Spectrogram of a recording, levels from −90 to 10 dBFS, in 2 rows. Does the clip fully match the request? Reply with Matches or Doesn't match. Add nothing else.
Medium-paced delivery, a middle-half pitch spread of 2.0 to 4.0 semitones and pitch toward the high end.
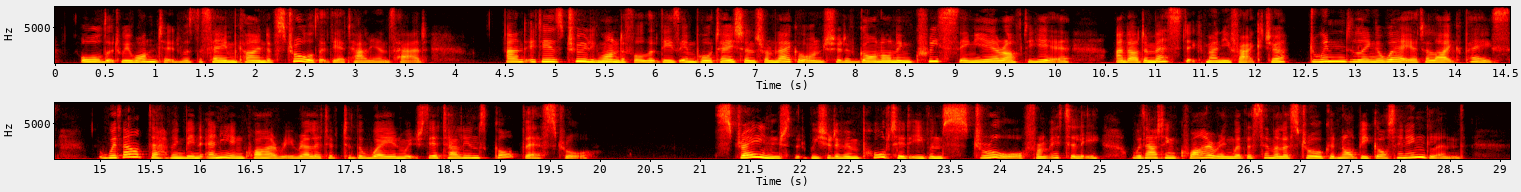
Matches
